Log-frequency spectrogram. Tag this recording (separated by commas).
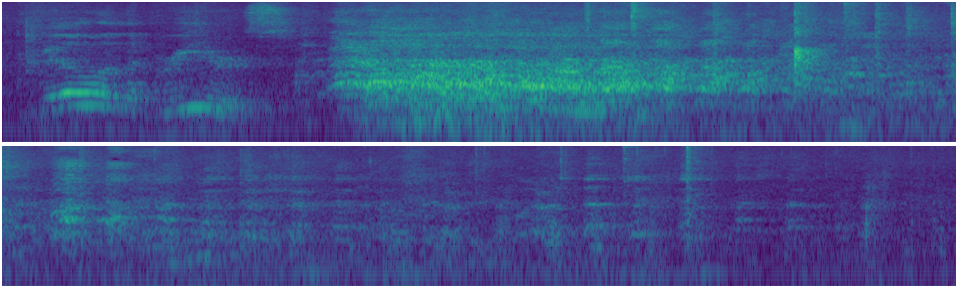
Speech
